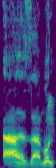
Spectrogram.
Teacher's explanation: যাওয়ার পাশে খালালিশ একালিশ টেনে পড়বেন। আইন যাবার আইনটিকে মোটা করে গলা চিপে পড়বেন। জাল আলিশ যা, যা বাদ পেশবুন, আযাবুন।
